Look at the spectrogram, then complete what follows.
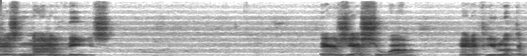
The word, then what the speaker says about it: Yeshua: Yeshua it is not yua it is not yahushua it is none of these there's Yeshua and if you look at the pronunciation where it says pronunciation right there it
